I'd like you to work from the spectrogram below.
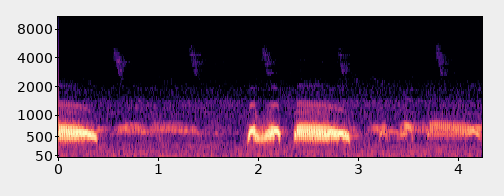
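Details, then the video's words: Cooing spotted dove, a recording meant for training decoy birds: one long coo, then a quick doubled coo and a sustained coo after a pause, with quieter cooing and faint chirps behind. "Tiếng chim cu gáy mới nhất, dùng luyện chim gáy bổi và mồi hàng ngày"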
